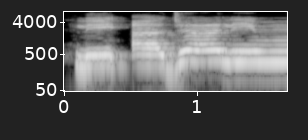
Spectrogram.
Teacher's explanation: لام کو میم مشدد سے ملائیں گے تو غنہ بھی کریں گے، کیونکہ میم مشدد پر ہمیشہ غنہ ہوتا ہے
